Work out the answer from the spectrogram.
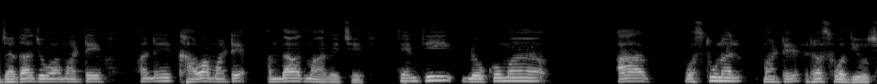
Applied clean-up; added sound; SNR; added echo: neural mask model DeepFilterNet 3.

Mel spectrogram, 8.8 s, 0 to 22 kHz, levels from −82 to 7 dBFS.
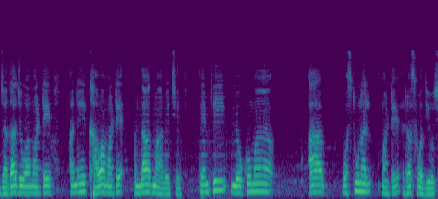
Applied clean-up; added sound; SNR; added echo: neural separator model SepFormer DNS4.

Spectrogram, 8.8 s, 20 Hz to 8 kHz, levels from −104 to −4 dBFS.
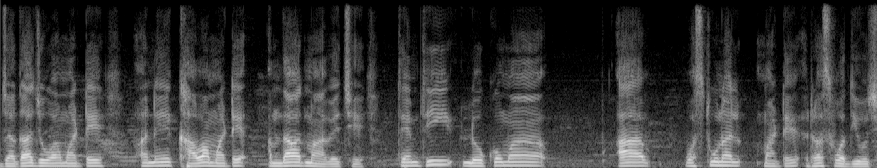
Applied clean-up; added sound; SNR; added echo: none; none; none; none.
